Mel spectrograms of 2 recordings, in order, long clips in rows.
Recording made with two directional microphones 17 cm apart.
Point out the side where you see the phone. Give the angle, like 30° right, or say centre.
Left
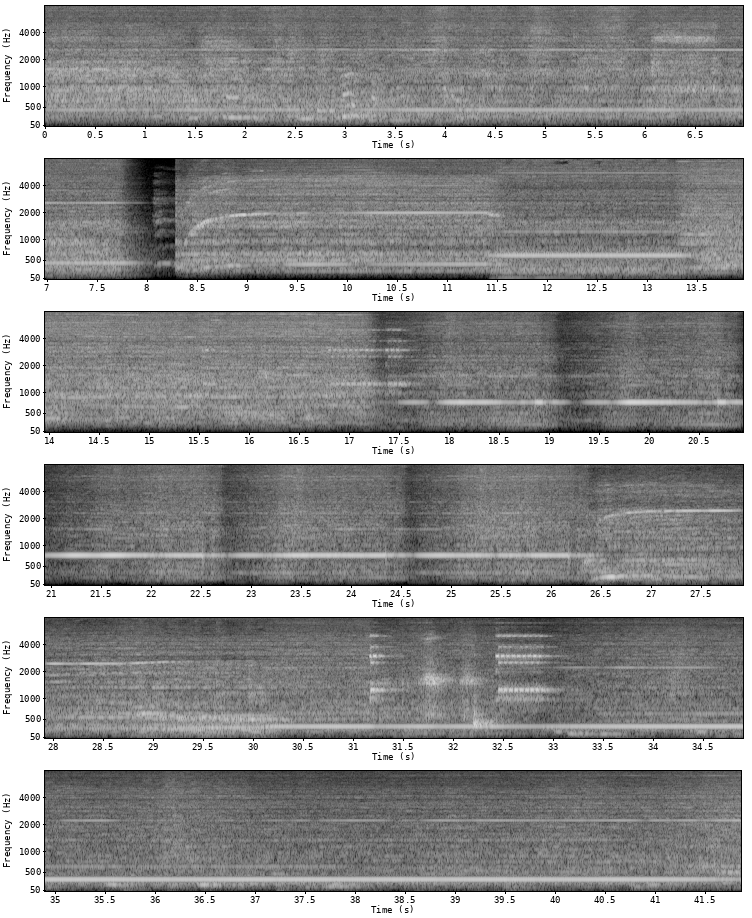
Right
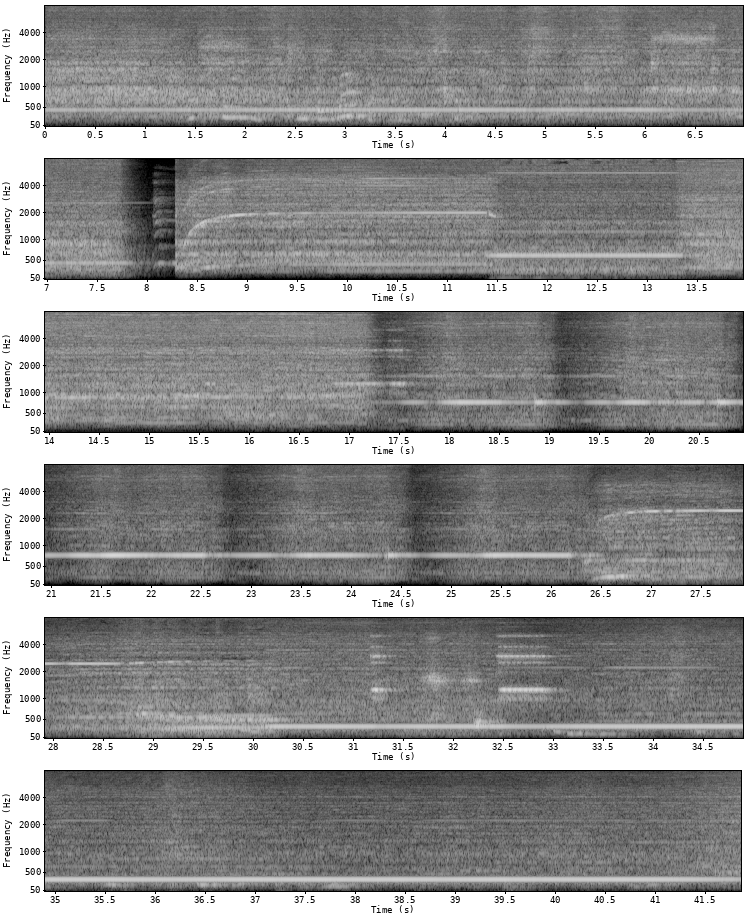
70° left.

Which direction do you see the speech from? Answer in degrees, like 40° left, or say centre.
50° right.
